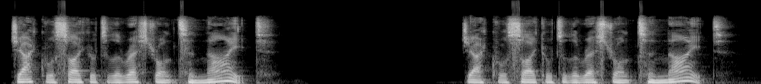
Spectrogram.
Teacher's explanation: Let's do the shift, the exaggeration, the stress on the word tonight. Not tomorrow, not at the weekend, not next week, but tonight. · all the words in the sentence are read very quickly, apart from the key word tonight.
